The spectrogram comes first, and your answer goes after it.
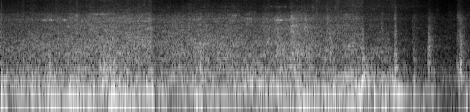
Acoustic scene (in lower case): street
